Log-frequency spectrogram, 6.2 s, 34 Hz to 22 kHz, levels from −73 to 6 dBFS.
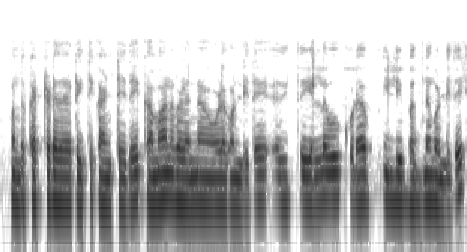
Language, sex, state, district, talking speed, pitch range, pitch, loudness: Kannada, male, Karnataka, Mysore, 105 wpm, 115-125 Hz, 120 Hz, -17 LUFS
